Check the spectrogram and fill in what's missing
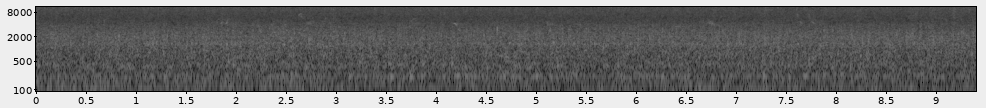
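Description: A large woodland stream with stones and small dams of leaves and branches, flowing in a constant, dense rush of water that stays loud and even from start to finish, with no voices.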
